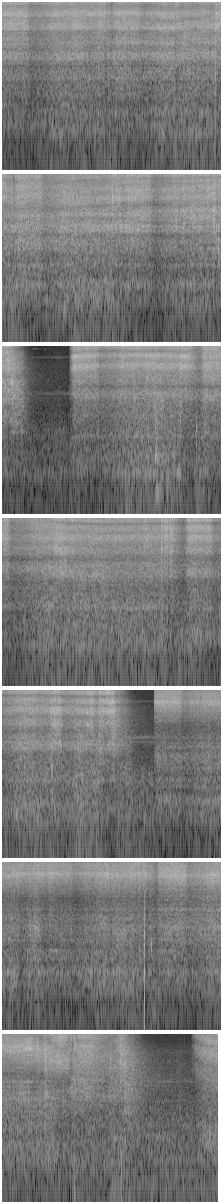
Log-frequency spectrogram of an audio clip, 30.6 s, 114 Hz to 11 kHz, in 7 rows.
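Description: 1 kW fiber laser cutting machine cutting lettering into sheet metal, its cutting head giving a steady hiss. The hiss stops briefly about nine seconds in, again around twenty seconds, and just before the end, where the head pauses between cuts.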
